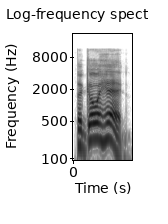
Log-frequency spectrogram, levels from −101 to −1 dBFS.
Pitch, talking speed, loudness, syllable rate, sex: 190 Hz, 225 wpm, -13 LUFS, 6.1 syllables/s, female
